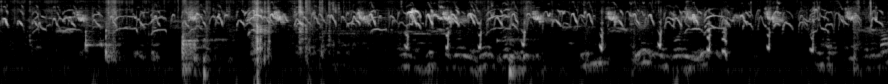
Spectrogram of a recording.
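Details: Grey francolin chicks calling: a dense chorus of high, thin, arched peeps overlapping continuously, with scattered sharp clicks and a few lower notes in between.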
